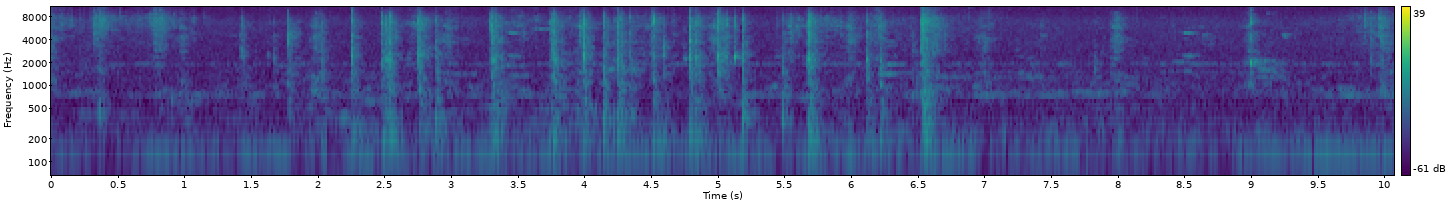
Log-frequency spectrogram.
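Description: Light, irregular clicks and taps from handling a glass dye jar and a spoon over a plastic tub, several a second at times, over a faint steady hum.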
